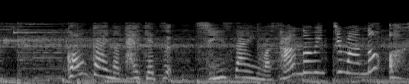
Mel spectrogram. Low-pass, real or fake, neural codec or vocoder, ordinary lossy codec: 7.2 kHz; real; none; Opus, 32 kbps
